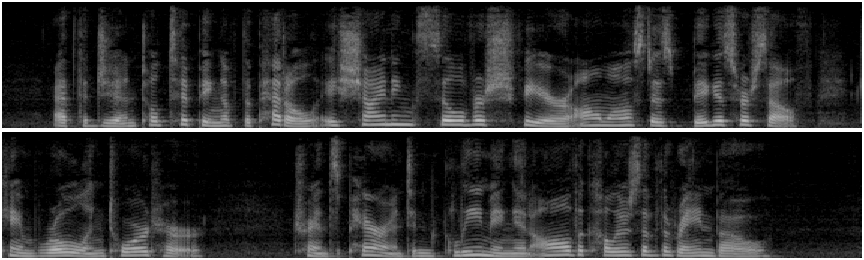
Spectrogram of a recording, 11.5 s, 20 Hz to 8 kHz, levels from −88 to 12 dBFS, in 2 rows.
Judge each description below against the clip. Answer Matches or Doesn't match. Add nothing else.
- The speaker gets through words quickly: Doesn't match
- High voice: Matches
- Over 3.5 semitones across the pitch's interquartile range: Matches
